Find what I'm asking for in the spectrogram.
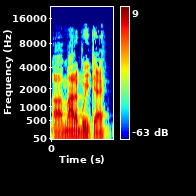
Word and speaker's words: Madubuike: I can't pronounce his name. – Madubuike.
